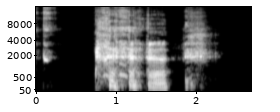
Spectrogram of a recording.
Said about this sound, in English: trying to waft the perfume that you were spraying, but accidentally got, like, a mouthful of weed and coughed instead.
